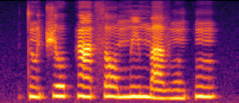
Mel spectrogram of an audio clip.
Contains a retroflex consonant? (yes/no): no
